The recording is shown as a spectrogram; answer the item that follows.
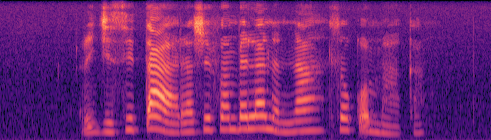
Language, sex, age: Tsonga, female, 20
